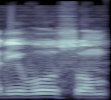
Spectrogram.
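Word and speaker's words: ribosome: इसके बाद राइबोसोम क्या होता है, तो राइबोसोम को हम राइबोसोम या रिबोसोम प्रोनाउंसिएट करते हैं।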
